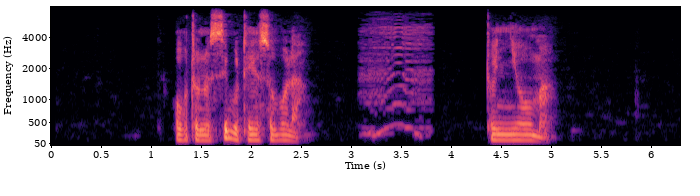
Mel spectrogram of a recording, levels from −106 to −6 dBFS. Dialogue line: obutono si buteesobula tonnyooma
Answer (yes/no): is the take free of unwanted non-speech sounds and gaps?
no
